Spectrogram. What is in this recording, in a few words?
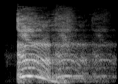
monkey crown pain; dota; monkey king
